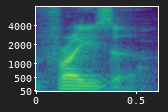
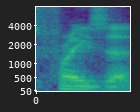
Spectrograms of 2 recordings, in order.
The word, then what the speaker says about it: Fraser: So, The Mummy, starring Brendan Fraser. It's Fraser, not Fraser. I found that out recently, actually. I always pronounced it Fraser, but you know.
